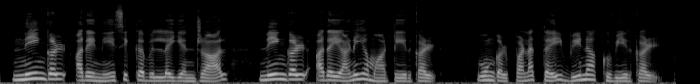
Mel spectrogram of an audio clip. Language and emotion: Tamil, neutral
